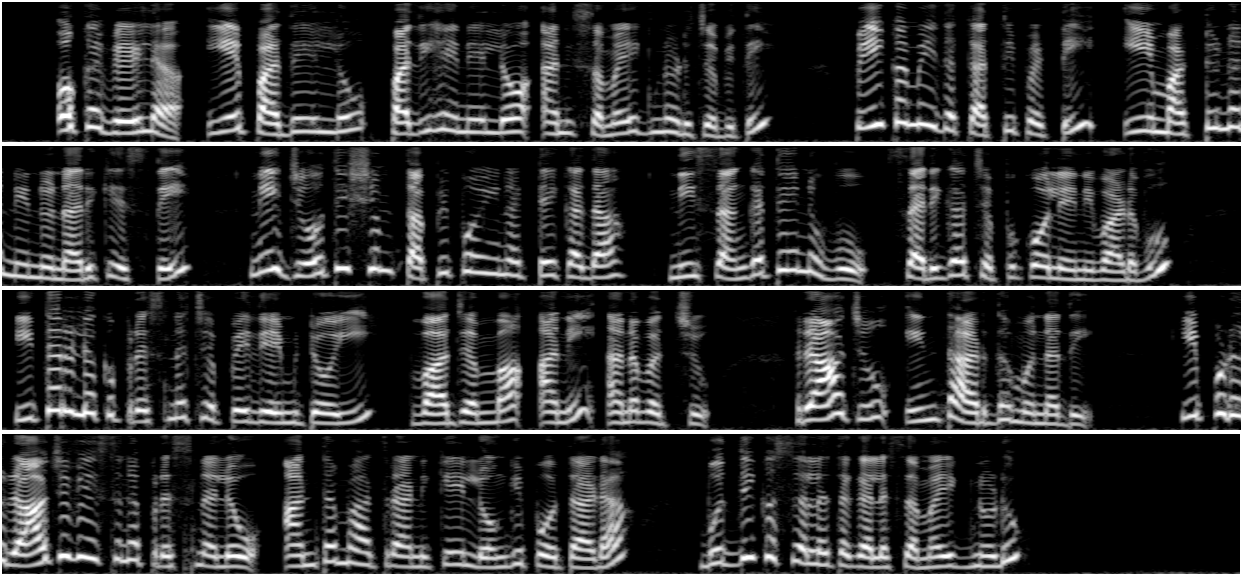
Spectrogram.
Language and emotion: Telugu, neutral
